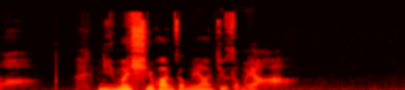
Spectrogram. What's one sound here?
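An elderly man speaks warmly and with animation into a microphone.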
